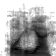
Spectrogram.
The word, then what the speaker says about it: Trois-Rivières: Hey, how do you say Trois-Rivières, Eric? Trois-Rivières. You put the French accent to it.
